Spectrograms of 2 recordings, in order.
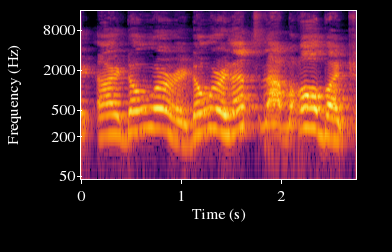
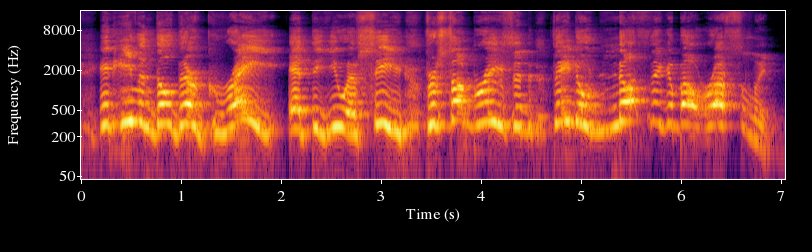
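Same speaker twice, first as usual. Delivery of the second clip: worked-up, high, heated ranting; 5 semitones higher than usual. A video host talking to viewers about wrestling: yelling. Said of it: "now I'm yelling".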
